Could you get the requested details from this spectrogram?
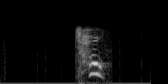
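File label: "cuk1", Cantonese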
